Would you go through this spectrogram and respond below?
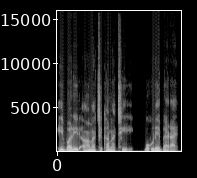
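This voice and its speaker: A man's voice: lowish voice, normal speed, lo-fi sound, over loud music. A man reading a horror story as dramatic scripted narration.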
